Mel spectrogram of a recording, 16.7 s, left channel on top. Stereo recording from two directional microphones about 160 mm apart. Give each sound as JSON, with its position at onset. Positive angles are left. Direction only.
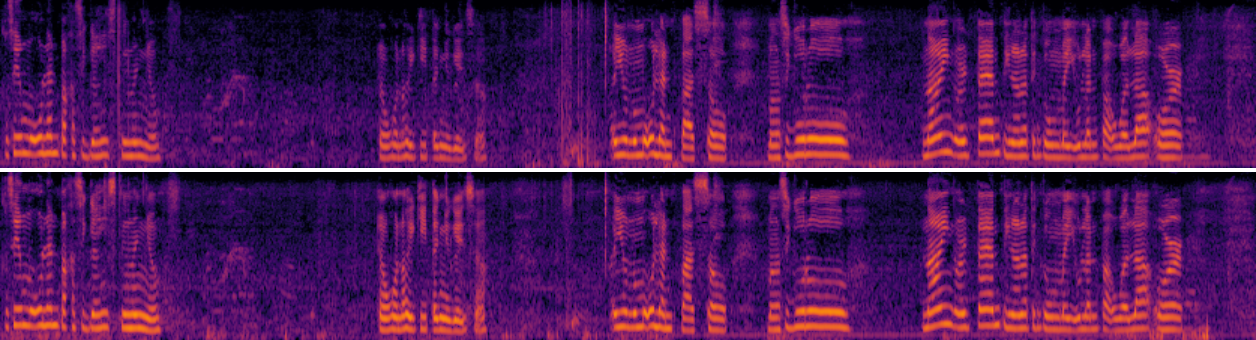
{"t": 0.0, "sound": "speech", "side_deg": -10}
{"t": 1.6, "sound": "speech", "side_deg": -55}
{"t": 5.0, "sound": "speech", "side_deg": -60}
{"t": 8.0, "sound": "speech", "side_deg": -5}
